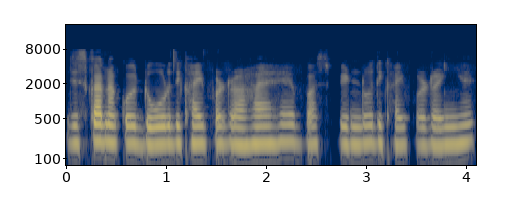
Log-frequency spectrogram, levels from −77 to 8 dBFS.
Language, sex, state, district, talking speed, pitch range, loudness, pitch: Hindi, female, Uttar Pradesh, Lalitpur, 205 wpm, 180-190 Hz, -22 LUFS, 185 Hz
